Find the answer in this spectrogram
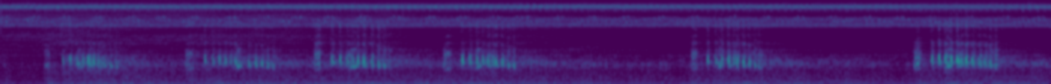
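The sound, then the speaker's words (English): A large bird in flight gives a series of drawn-out, mid-pitched calls, six or seven in a loose rhythm, over a steady high-pitched drone of crickets or insects. No one speaks. “The second one that I'll play is a more drawn out sound of them in flight, like the sound that they make when they're trying to circle a prey.”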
